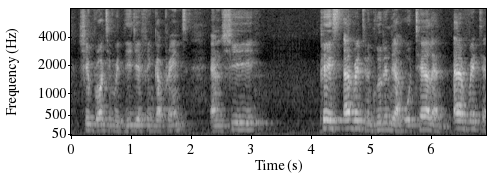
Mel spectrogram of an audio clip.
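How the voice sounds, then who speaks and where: A man with a fairly high pitch and an animated tone at a moderate pace, with long, frequent pauses, big swings in loudness and audible room echo. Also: ordinary pitch variation. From Ghana, Cape Coast. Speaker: hip-hop artist. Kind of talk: interview.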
